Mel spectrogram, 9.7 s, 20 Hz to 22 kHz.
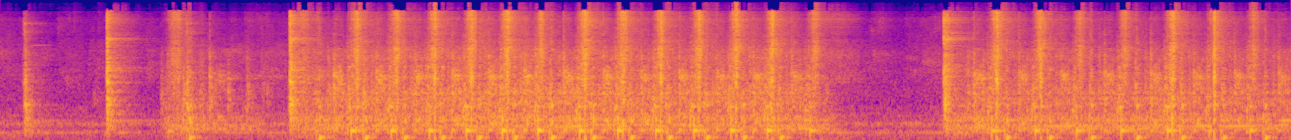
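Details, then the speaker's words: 1969 Bolens 850 tractor, Wisconsin S8D 8¼ hp engine, unused three years, little throttle and choke: slow uneven cranking with huffing puffs that never run; owner suspects very low compression. "It's like it's trying to do something, but it can't. See, it just doesn't have enough guts to do anything, I guess. It's just like enough to basically help the starter along a little bit, turning the engine over, but it's not enough that it can run on its own."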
